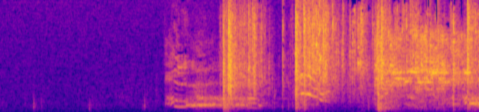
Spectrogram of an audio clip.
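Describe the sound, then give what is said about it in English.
Glass perfume bottles on a vanity table in an apartment bedroom smash and crash repeatedly, loud, after a couple of seconds of near-silence with a few soft ticks; the clatter of breaking continues in bursts to the end. “Inside, Holly smashes perfume bottles, knocking Cat off her vanity table.”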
